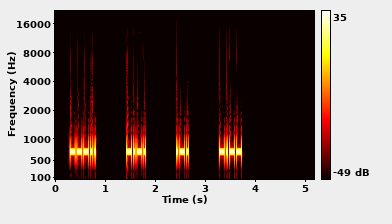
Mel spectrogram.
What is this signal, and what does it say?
Morse code, heard as a keyed tone, about 34 wpm, spaced as for 12 wpm, 700 Hz. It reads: 8CRY
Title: USA Call Signs - 6x Character Spacing - 35wpm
